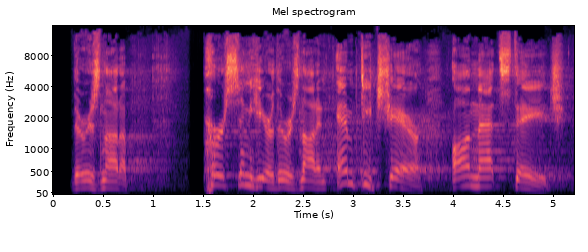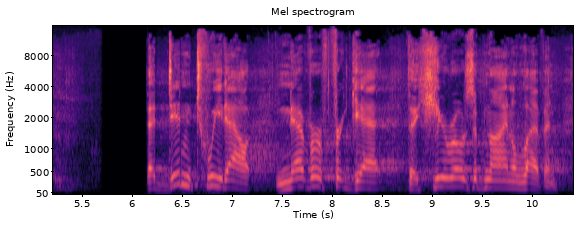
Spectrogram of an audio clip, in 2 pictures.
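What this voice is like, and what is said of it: Angry, forceful speech. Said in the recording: “I sound angry and undiplomatic, but I'm angry”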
